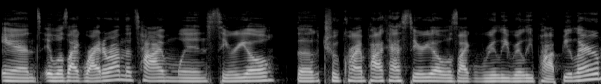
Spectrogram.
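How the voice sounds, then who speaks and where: Recorded very cleanly against a silent background, the speaker uses an American accent, fairly even intonation and very even loudness at a moderate pace with hardly any pauses. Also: woman, very deep, low pitch for a woman. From US Midwest, Milwaukee. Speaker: podcast producer. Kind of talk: interview.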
